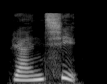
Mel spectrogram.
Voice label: "燃气", Chinese

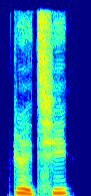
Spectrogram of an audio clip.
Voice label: "日期", Chinese

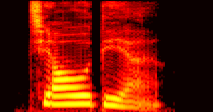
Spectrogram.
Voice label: "焦点", Chinese

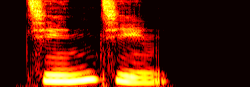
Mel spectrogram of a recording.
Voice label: "紧紧", Chinese

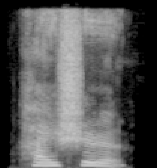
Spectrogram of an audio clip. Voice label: "还是", Chinese

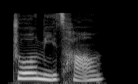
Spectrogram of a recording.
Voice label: "捉迷藏", Chinese

